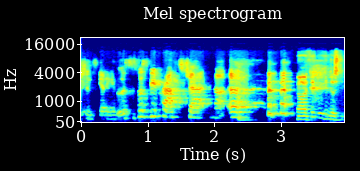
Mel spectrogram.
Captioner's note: laughs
